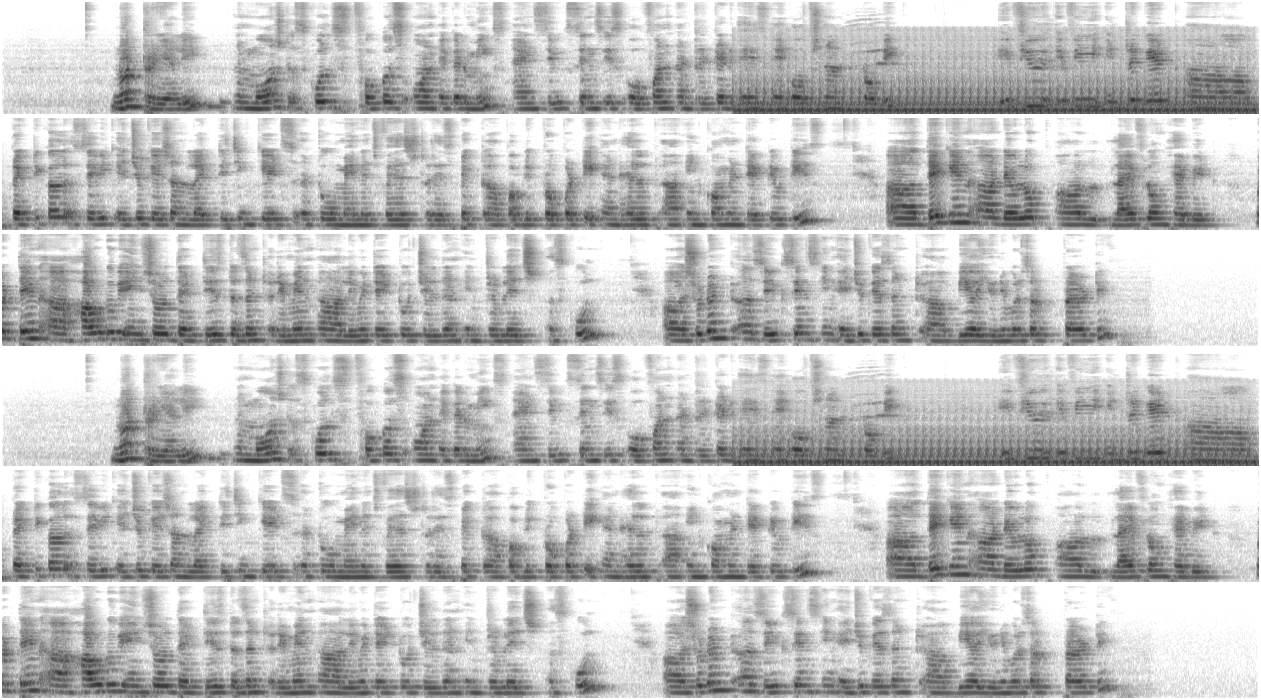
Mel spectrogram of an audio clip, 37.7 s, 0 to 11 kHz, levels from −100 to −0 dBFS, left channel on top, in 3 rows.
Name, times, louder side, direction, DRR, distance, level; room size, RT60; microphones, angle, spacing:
voice 1, 1.1-9.0 10.0-20.7 21.4-24.6 25.1-31.1 31.8-36.2, left 2 dB, 85° left, 0 dB, 1.2 m, -31 dB
sound 1, 7.3-12.5, equal, 20° left, 0.4 m, -30 dB
2.7 x 2.5 x 2.2 m, 0.34 s
head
